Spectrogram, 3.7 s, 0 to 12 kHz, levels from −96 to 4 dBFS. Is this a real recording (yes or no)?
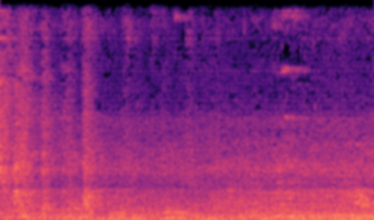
no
